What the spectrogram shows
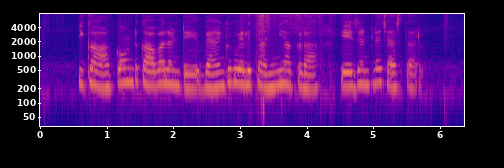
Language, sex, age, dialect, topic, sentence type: Telugu, female, 18-24, Utterandhra, banking, statement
